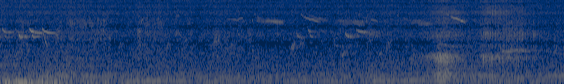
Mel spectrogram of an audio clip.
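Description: Faint rural outdoor ambience: distant birds chirping here and there over a low wind rumble, with one brief louder falling sound about two-thirds of the way through.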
